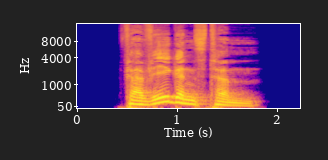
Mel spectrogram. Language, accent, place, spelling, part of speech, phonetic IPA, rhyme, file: German, Germany, Berlin, verwegenstem, adjective, [fɛɐ̯ˈveːɡn̩stəm], -eːɡn̩stəm, De-verwegenstem.ogg
- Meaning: strong dative masculine/neuter singular superlative degree of verwegen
